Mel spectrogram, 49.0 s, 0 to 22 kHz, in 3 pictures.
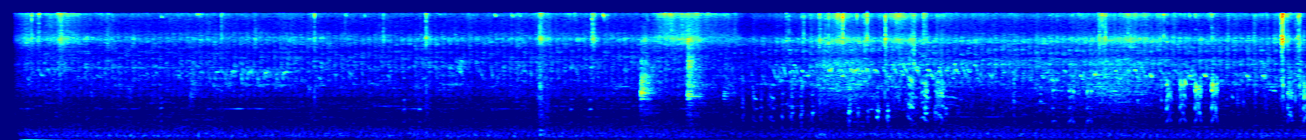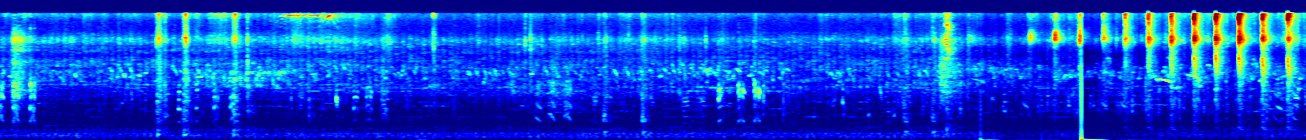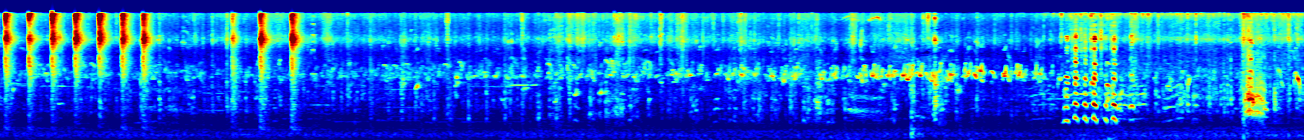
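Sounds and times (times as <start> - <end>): chickens clucking: 0.2 - 48.9
chickens pecking at bamboo trough: 29.2 - 48.9.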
